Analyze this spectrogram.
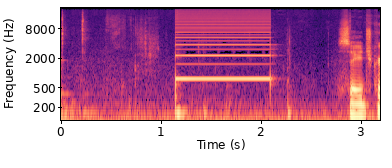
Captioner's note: buzzer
